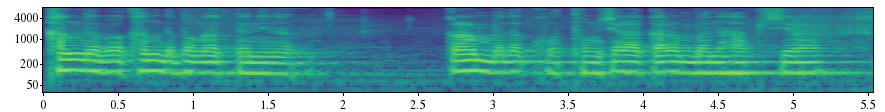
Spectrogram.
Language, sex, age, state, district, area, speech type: Manipuri, male, 18-30, Manipur, Kakching, rural, spontaneous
